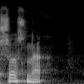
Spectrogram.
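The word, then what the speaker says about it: sosna (сосна): dado que en ruso la palabra pino, pronunciado sosna, es femenino.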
